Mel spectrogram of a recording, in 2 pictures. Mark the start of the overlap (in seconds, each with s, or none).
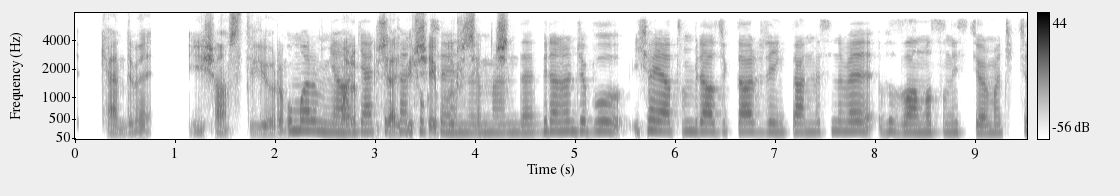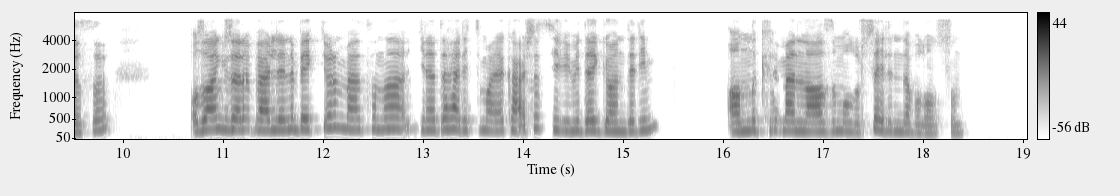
2.6 s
